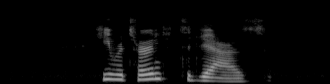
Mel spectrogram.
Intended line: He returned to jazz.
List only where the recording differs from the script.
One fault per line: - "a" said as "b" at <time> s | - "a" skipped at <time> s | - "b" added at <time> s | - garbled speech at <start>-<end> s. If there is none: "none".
none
